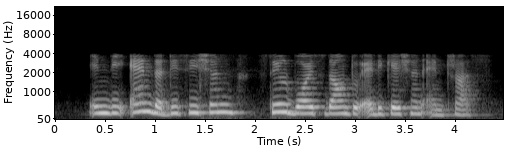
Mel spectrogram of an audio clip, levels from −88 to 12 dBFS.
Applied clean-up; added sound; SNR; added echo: neural separator model SepFormer DNS4.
